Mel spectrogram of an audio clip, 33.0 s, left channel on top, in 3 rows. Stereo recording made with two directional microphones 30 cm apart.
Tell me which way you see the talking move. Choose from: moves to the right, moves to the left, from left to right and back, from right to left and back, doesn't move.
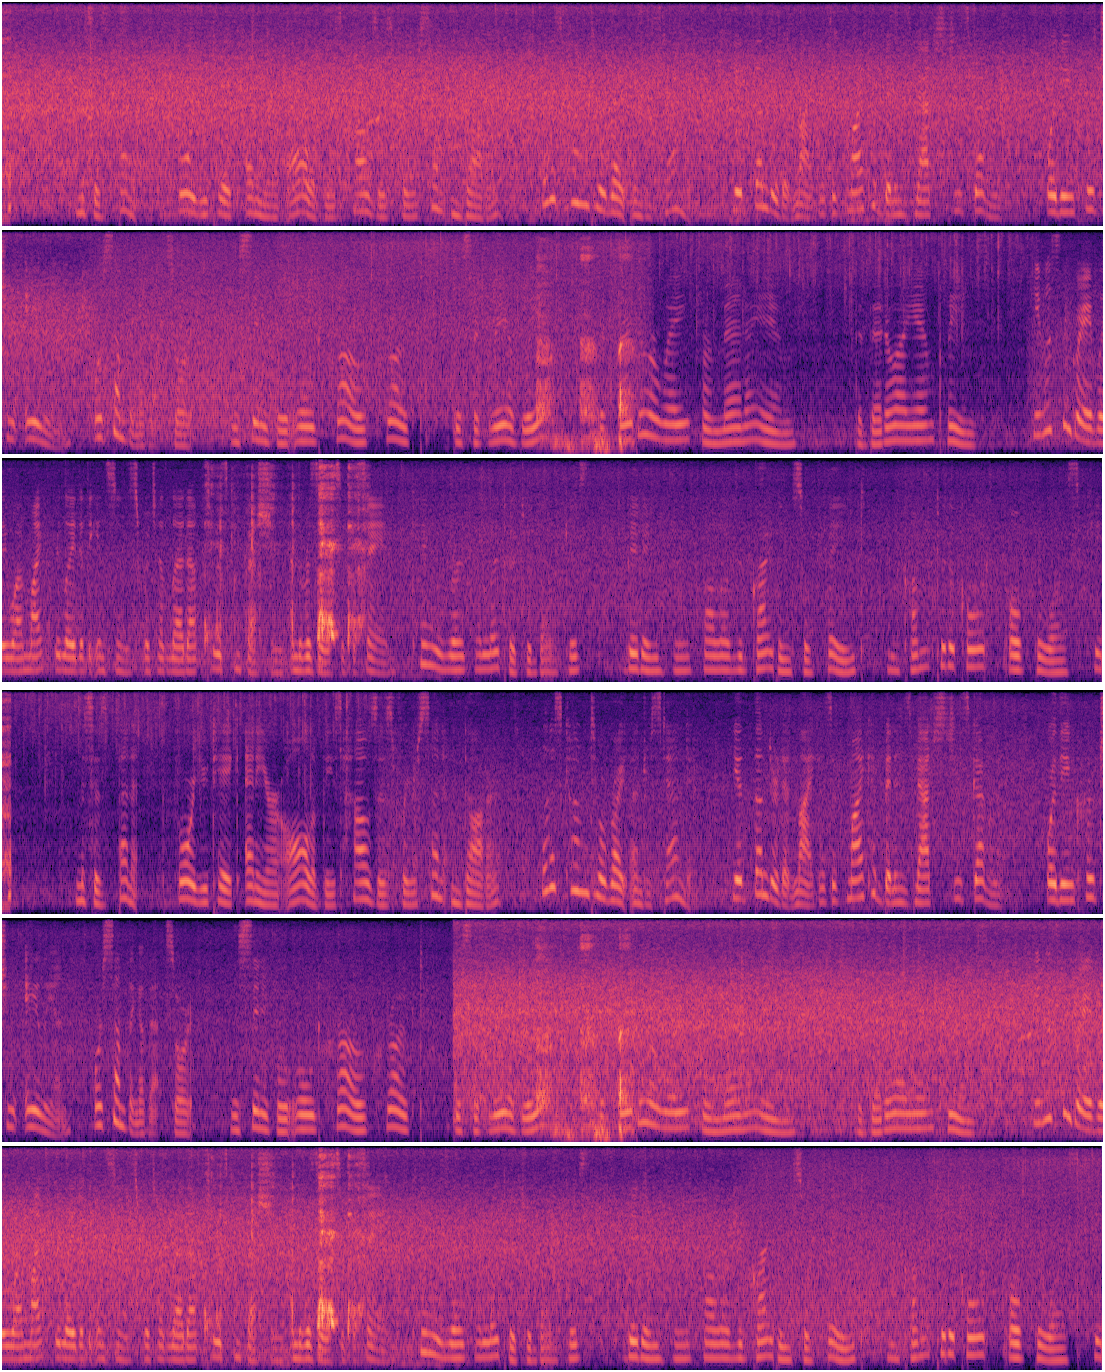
doesn't move.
